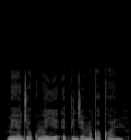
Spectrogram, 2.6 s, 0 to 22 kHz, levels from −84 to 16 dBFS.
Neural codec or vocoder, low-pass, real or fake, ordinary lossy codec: none; none; real; none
